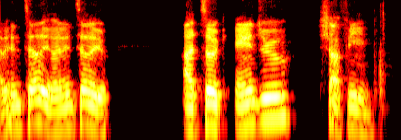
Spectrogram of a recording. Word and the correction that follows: Chafin: Chaffin? Am I saying his name wrong? Chafin.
